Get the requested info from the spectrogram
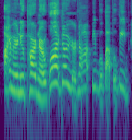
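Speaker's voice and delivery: high-pitched, quick-fire mock squabble; mock bantering. Demon and witch argue over partnering, hammed-up high banter. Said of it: "bantering and are like".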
